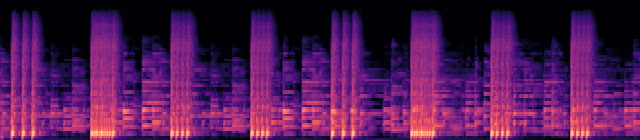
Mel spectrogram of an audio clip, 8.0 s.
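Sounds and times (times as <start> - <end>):
five-stroke drum roll: 0.1 - 2.5, 3.1 - 6.5, 7.1 - 7.7.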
